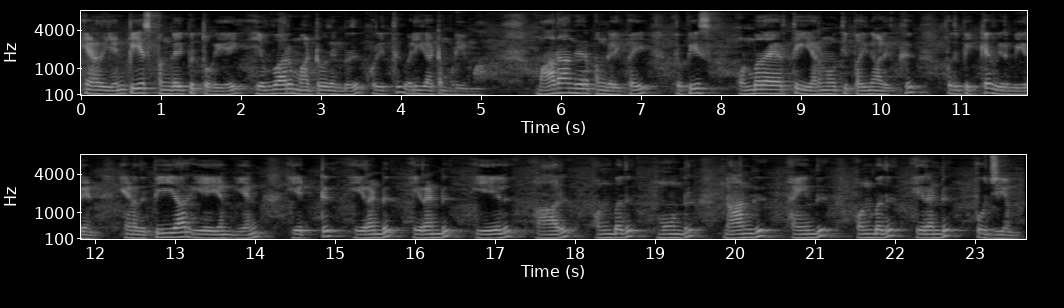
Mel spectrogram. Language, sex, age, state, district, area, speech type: Tamil, male, 30-45, Tamil Nadu, Salem, urban, read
